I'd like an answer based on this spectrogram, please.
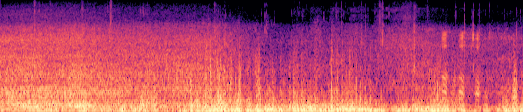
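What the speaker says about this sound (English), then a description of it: "These waves are huge." Huge storm-driven waves pound Queensland Beach during Hurricane Dorian, a loud, continuous roar of surf churned with heavy wind buffeting the microphone, sustained throughout.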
